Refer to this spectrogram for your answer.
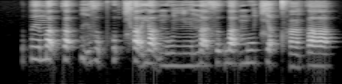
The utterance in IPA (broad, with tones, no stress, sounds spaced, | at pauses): p e˦ m a̰˦˨ ʊ̯ k ä˦ ʔ p ḭ˦˨ z ṵ˦˨ pʰ ʊ˦ ʔ t͡ɕʰ ä̰˦˨ j a̰˦˨ ʊ̯ n u˨ ɲ ĩ˨ n ä̰˦˨ s ʊ˦ ʔ w ä˦ ʔ m u˦ t͡ɕ ä˦ ʔ tʰ ã˨ k ä˦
